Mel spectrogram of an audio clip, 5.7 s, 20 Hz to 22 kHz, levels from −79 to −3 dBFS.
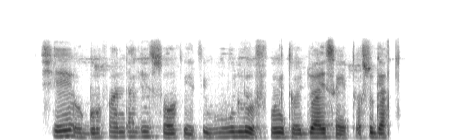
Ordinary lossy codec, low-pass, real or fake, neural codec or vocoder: Opus, 32 kbps; 7.2 kHz; real; none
